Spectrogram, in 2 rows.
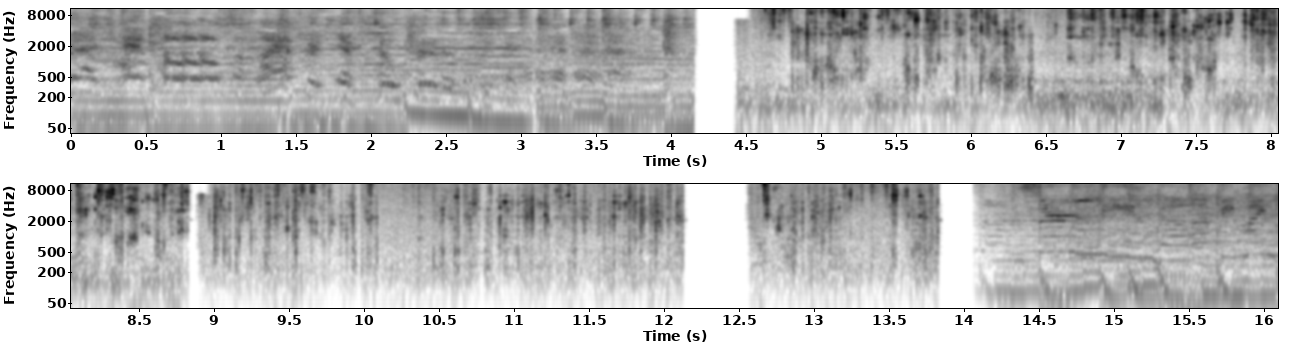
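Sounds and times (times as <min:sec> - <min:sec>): crunching and chewing candy: 0:04.6 - 0:13.9.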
